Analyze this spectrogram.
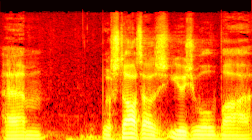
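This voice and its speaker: A man speaks at a fairly low pitch. Audible room echo surrounds his voice. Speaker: council committee chair. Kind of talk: formal public meeting. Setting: council meeting room, webcast. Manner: halting with many fillers.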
